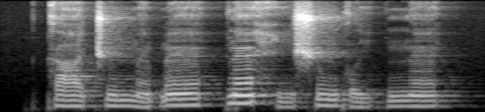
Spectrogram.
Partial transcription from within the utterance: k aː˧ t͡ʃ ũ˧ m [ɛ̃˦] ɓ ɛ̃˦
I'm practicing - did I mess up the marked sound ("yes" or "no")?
yes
